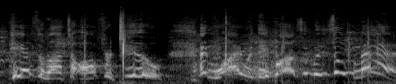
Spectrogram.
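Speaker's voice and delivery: mock, very high, slow, choked-up, near-tears delivery. Narrating footage of Vance, the speaker goes into a mock choked-up voice. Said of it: "(CHOKED UP)".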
